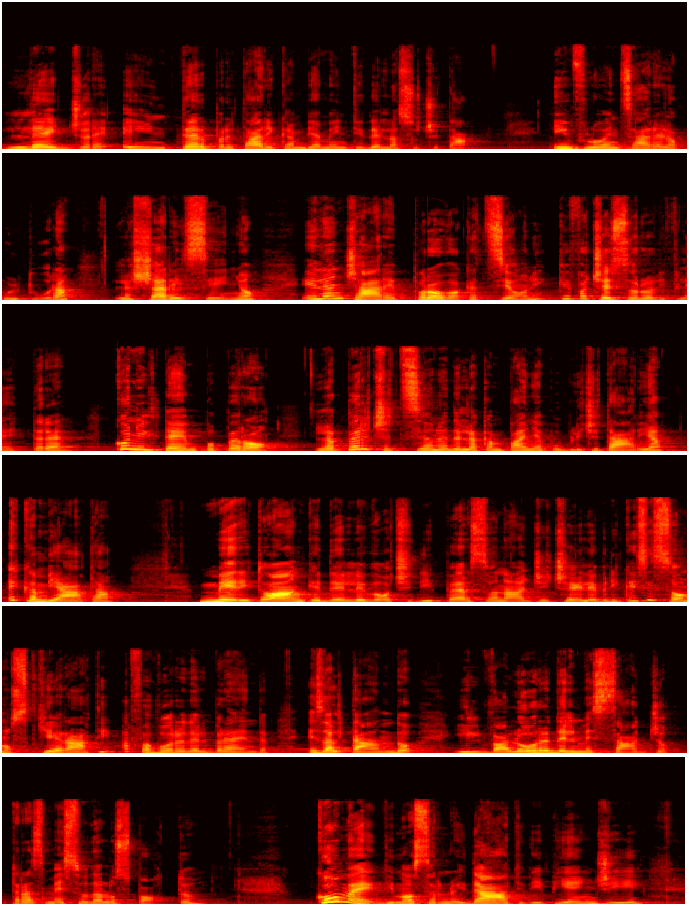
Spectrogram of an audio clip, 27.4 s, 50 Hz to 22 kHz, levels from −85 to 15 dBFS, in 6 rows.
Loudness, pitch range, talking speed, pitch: -25 LUFS, 175-245 Hz, 130 wpm, 200 Hz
